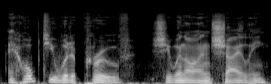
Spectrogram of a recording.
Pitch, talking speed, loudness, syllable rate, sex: 95 Hz, 200 wpm, -17 LUFS, 5.5 syllables/s, male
